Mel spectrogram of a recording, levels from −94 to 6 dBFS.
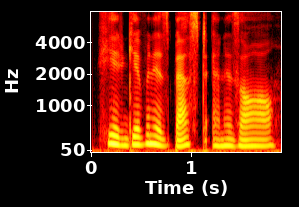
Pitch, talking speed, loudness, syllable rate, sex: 155 Hz, 250 wpm, -19 LUFS, 5.0 syllables/s, female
